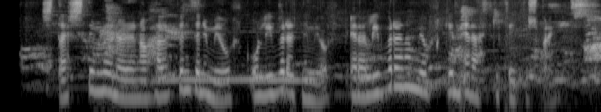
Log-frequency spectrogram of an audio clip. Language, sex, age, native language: Icelandic, female, 30-39, Icelandic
